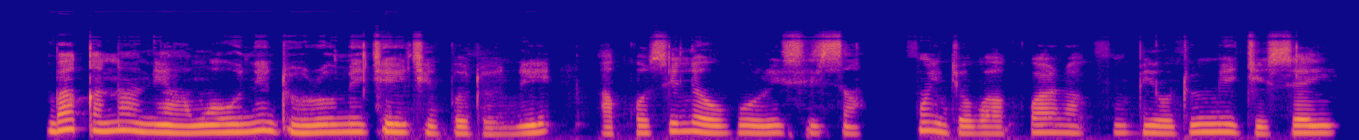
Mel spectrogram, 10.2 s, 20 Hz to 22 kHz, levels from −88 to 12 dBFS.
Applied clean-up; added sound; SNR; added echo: neural mask model DeepFilterNet 3.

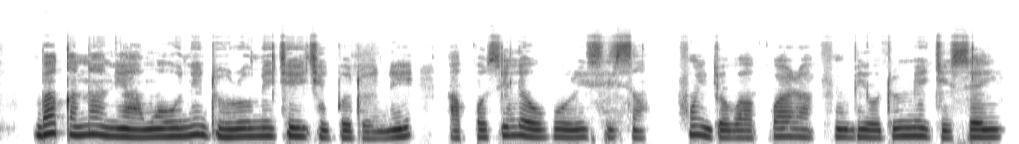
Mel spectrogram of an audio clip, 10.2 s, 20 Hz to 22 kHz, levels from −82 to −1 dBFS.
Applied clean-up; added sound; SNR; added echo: neural mask model Resemble Enhance denoiser.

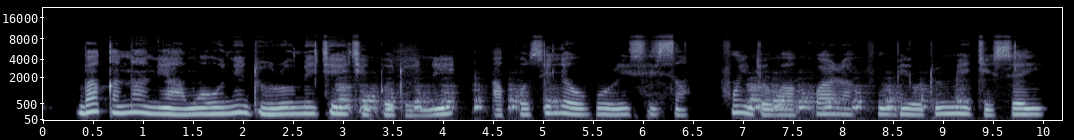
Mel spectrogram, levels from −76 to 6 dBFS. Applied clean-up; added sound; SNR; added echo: neural mask model RNNoise.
